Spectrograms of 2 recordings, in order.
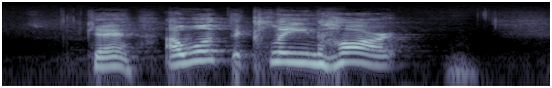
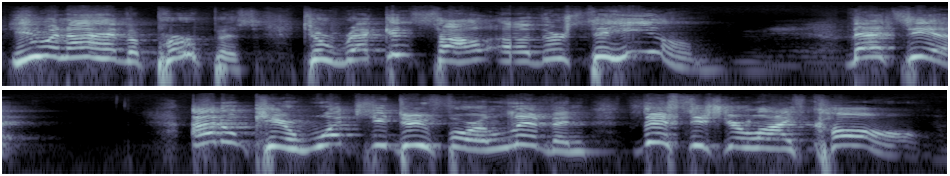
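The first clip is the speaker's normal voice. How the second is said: raised, high, emphatic preaching; yelling preacher; 4 semitones higher, 3 dB louder than usual. Real, not acted. Preacher urging the congregation to reconcile others, yelling. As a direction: drive the call home at high volume. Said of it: "I don't know why I'm yelling at you".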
